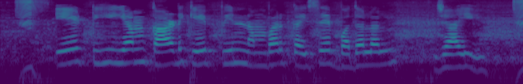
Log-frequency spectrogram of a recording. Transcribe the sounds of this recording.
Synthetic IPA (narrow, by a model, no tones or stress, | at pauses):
eːʈiemkaːɾɖkepɪnːəmbəɾkəɪsebəd̪ələld͡ʒaːiː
